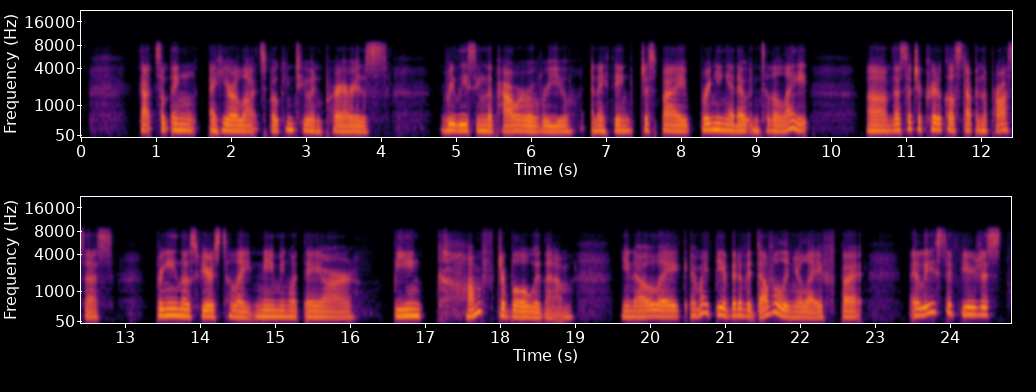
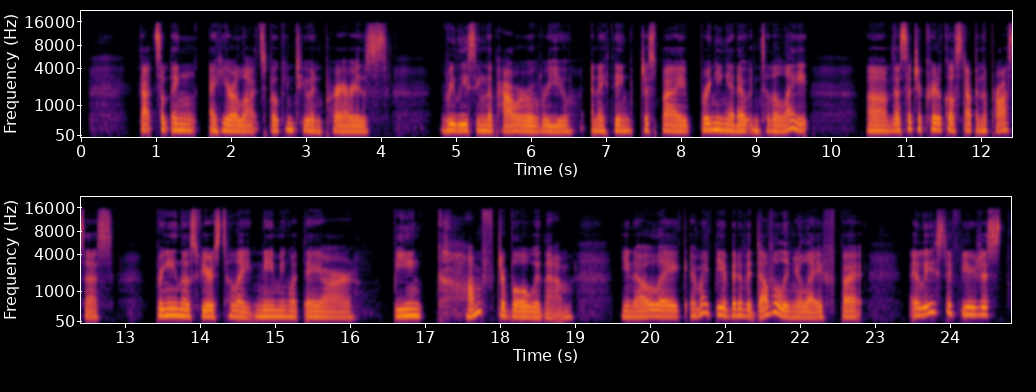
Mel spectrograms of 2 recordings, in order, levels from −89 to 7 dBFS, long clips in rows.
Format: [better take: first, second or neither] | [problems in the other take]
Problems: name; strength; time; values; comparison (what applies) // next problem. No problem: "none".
second | garbled, watery; slightly; nothing above 8 kHz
